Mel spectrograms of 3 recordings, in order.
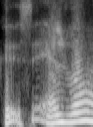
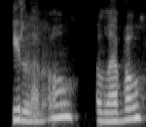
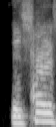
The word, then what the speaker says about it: Elevo: Yeah, that particular program, it's Elvo, I think. Elevo, yeah. How do you pronounce that? A level. Okay. A level. Well, it's sort of Levo.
